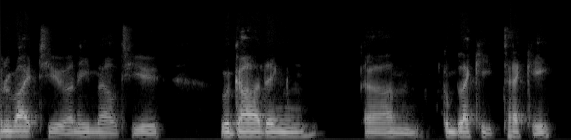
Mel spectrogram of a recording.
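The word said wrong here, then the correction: Göbekli Tepe: Oh, sorry, Gumbleki. I was practicing that before I came on. I knew I was going to murder that pronunciation. Gobekli Tepe.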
